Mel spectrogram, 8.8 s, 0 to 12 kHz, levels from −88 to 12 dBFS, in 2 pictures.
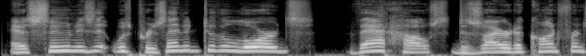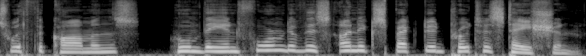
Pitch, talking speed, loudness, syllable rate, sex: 200 Hz, 165 wpm, -17 LUFS, 5.1 syllables/s, male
